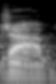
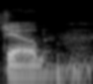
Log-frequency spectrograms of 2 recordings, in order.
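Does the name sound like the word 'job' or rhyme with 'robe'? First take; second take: job; robe. First: The vowel sounds like in the word 'job'. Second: The vowel is long, rhyming with 'robe'. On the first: The speaker calls it wrong. "It's not Job" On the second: The speaker calls it right. "No, it's Job"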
